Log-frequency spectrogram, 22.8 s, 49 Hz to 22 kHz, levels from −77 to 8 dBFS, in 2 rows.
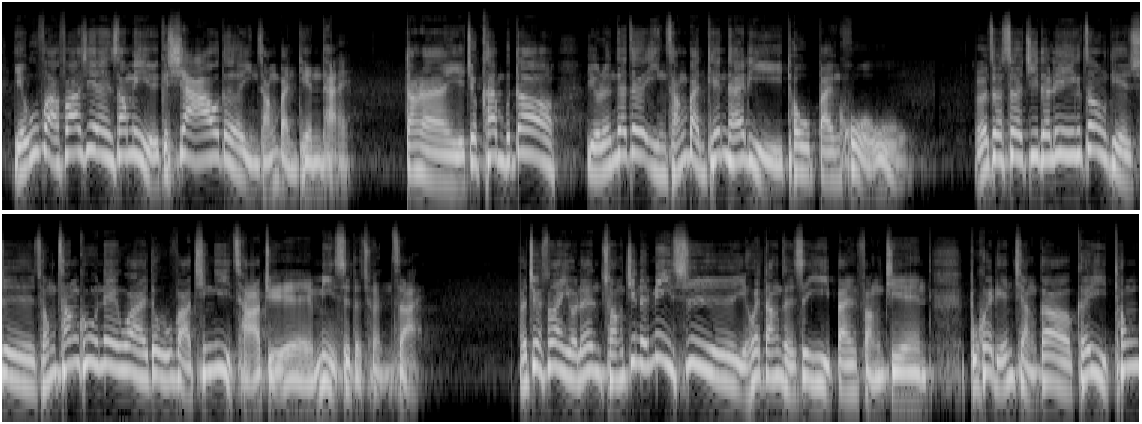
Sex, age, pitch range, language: male, 40-59, 185-245 Hz, Chinese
